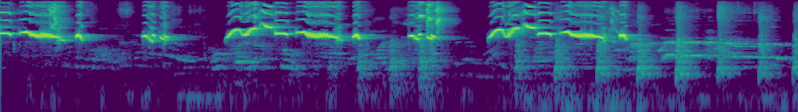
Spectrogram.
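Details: Oriental magpie-robin singing in the ngeplong style, used as a lure to call other magpie-robins: loud, clear whistled phrases that slur downward with rich overtones, given in bursts with short pauses, then a fainter scratchy tail.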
